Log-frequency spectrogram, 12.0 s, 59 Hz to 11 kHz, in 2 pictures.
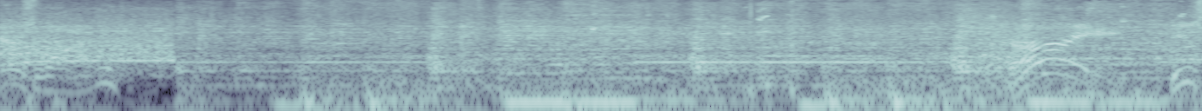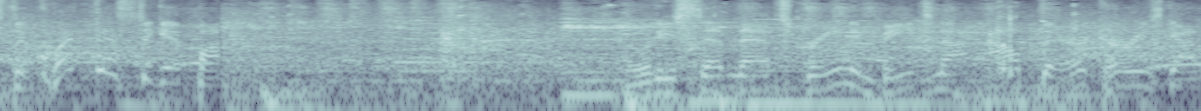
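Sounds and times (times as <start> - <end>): crowd noise: 0.0 - 12.0
music over arena speakers: 0.0 - 12.0.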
